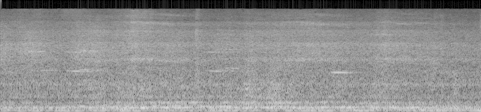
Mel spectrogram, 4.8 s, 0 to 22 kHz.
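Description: Argo Parahyangan passenger train, hauled by a CC 206 diesel-electric locomotive, running along the line, heard from aboard a coach: a steady rumble of the wheels on the rails.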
